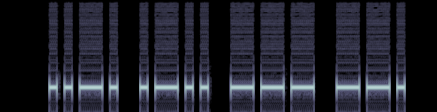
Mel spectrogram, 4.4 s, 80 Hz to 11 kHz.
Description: Morse code, heard as a keyed tone, about 16 wpm, 800 Hz. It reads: FLOG
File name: FL Runs / FL Runs mp3s / FL Runs @15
